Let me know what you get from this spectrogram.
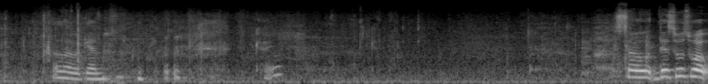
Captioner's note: clears throat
